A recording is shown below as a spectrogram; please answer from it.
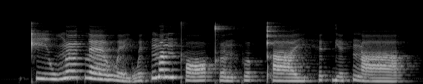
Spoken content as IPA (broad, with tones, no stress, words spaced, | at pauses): kʰiː˧wŋœː˥t̚lɛː˧ we˨˩jwɪ˨˥k̚mɐ˥n t̪ʰɔː˨˧kʰɵ˨n kʊ˨˥k̚ pʰaː˨jhɪ˧k̚ jɪ˨˥k̚ŋaː˨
